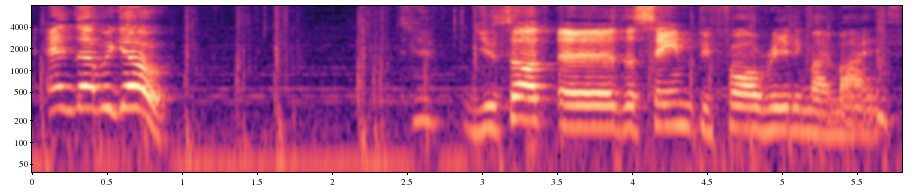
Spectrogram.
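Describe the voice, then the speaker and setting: A man's voice: a little high, sing-song, slow pace, gravelly, a bit bright. A man doing casual let's play commentary, rambling as he thinks aloud. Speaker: gaming streamer. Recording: faint game music behind.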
